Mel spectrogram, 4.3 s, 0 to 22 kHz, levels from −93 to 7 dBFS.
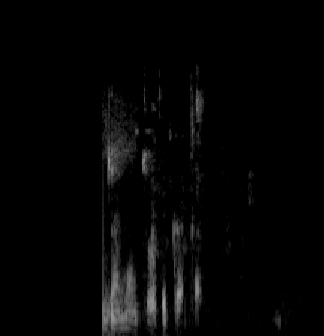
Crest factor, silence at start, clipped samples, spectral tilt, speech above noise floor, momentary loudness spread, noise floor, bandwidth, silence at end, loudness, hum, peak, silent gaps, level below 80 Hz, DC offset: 26 dB; 1.35 s; under 0.1%; -3.5 dB/octave; 46 dB; 9 LU; -90 dBFS; 9.4 kHz; 1.6 s; -44 LUFS; none; -22 dBFS; none; -84 dBFS; under 0.1%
